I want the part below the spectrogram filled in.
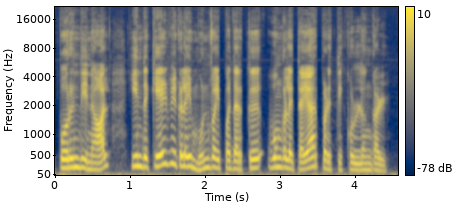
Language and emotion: Tamil, neutral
